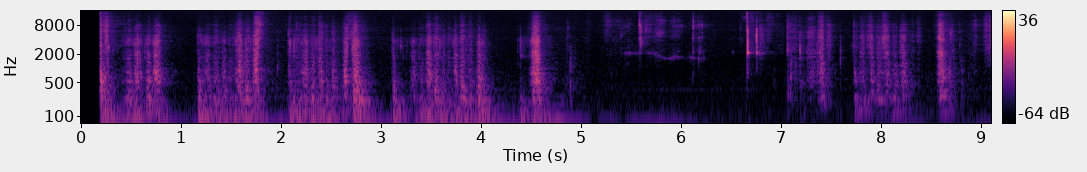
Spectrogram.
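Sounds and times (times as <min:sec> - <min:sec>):
writing with a ballpoint pen: 0:00.2 - 0:04.8, 0:07.3 - 0:08.8.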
